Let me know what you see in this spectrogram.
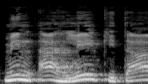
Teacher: মিন ইজহার গুন্না ছাড়া স্পষ্ট করে পড়তে হবে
